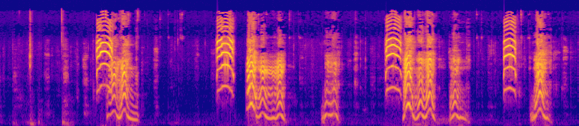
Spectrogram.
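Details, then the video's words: Fox terrier moaning in a small room: about six wavering, harmonic groans of a half-second to a second each, some rising then falling, coming in uneven bursts every one to two seconds with short silences between. "Moaning doggie, fox terrier"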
